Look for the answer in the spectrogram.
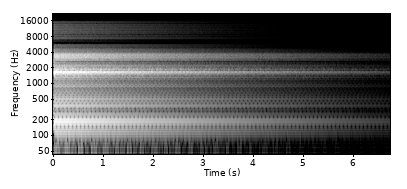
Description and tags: fdbck50xf49delay16ms
A 16 ms delay effect with strong feedback and applied to the sound of snapping ones fingers once.
cross, delay, echo, feedback, synthetic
